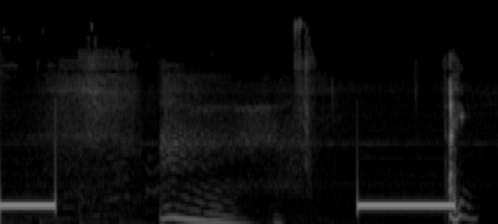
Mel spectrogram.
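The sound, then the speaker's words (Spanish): A loud, steady telephone tone at one mid pitch sounds twice, about a second each with a long gap between, as a call is placed live on COPE Zaragoza radio, while a voice speaks briefly in the pause. “Tenemos ya tono.”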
